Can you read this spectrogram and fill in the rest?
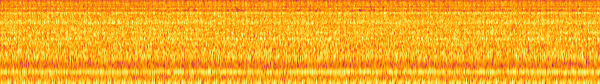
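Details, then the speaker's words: Mazda Miata after timing belt, water pump, pulleys, serpentine belts and valve seals replaced, engine not yet fully warm: steady even idle with low pulse and constant hiss, no knocks or misses; normal idle, runs perfect. "this thing ran perfect it wasn't quite enough time for it to get hot"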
